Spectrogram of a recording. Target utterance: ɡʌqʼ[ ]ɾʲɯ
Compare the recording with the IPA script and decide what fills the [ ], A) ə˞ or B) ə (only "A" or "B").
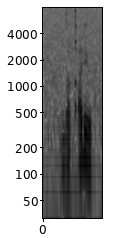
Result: B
